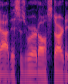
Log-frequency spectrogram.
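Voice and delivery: usual speaking voice

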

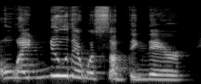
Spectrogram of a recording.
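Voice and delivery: high-pitched cry. Narrator reading the first-person narrator's reply to Andrew, crying out. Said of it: "I cried".

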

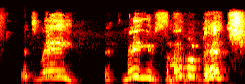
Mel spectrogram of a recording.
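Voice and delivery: shrill, acted scream climbing very high. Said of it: "while I'm screaming at the dwarf".

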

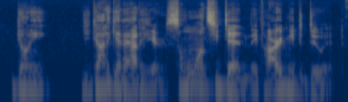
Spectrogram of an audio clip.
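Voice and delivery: urgent, confidential, pressing tone. Narrator voicing a guard warning goni so other guards can't overhear, urgent hush. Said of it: "you drop your voice to an urgent hush".

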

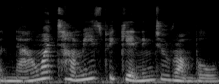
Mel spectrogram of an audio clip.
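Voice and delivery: plain reading voice

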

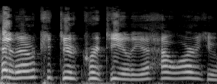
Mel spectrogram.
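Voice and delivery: put-on voice pushed very high in pitch. Reading a story aloud, mimicking how Pauline talks: imitating Pauline's high-pitched voice. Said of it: "how she gets all high-pitched".

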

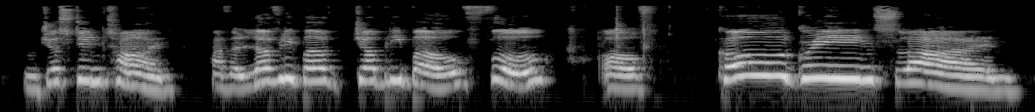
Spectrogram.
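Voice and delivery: friendly, growling, booming giant voice, slow. Reading a bedtime story, the giant welcomes the hungry pirates in a big giant voice. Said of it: "growled a giant. / Cried the giant as he splashed across the stream. / growled a giant".

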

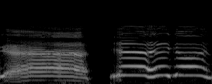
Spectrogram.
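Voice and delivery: put-on very high, very slow, drawn-out drunk voice. Retelling how a stranger came up to the group: imitating a drunk man. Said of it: "this drunk dude comes up. He's like".

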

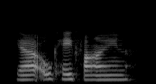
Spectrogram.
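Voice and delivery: unenthusiastic, mumbled delivery. Answering a mother's reassurance, the narrator replies, mumbled without enthusiasm. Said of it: "I mumbled without any enthusiasm".

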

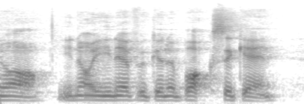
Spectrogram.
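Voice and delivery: ordinary talk

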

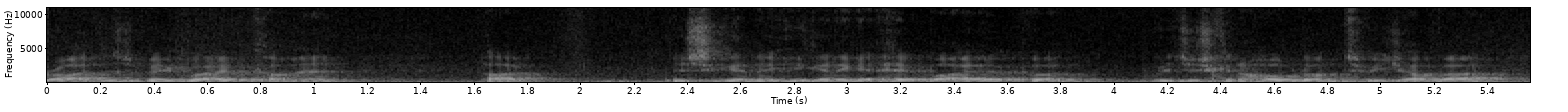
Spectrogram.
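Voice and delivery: usual speaking voice

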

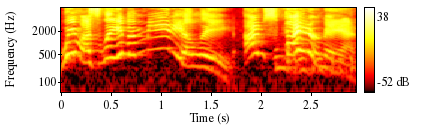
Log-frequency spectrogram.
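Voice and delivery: put-on very high, very loud shout in a little boy's voice. Taking over the reading, the speaker voices Spider-Man: little boy's Spider-Man voice. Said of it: "My Spider-Man's just a little boy's voice".

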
